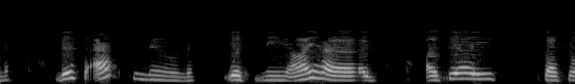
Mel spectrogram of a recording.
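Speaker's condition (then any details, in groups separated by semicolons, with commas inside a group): Hemiplegic cerebral palsy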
